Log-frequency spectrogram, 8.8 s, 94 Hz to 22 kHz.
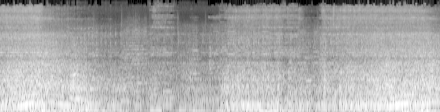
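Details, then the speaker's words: Citroen HY van off the road 40 years, unrun 8 years, after correcting swapped rockers on cylinders two and four: engine rises and falls cleanly with throttle, no misses or popping; normal throttle response. "there we go that sounds bloody lovely"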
